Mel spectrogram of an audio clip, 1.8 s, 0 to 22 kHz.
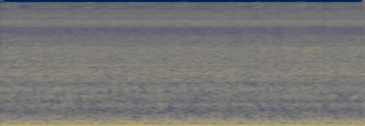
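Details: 2005 Toyota Passo idling after its bad ignition coil ground, the cause of an intermittent no-start, was fixed; steady, even low idle with no misses, stumbles or knocks, firing cleanly; normal idle.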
